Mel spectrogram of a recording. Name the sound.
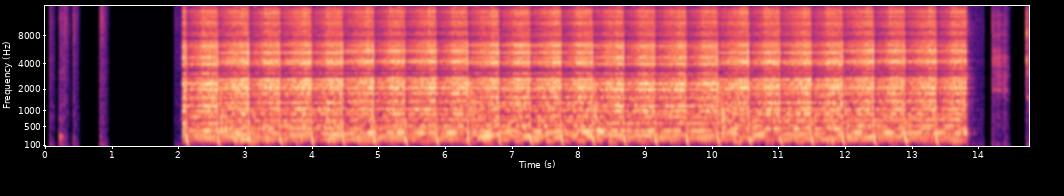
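Google Home Mini smart speaker playing audio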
